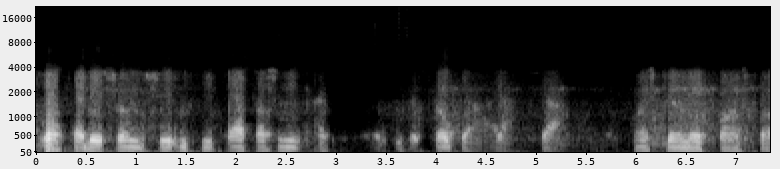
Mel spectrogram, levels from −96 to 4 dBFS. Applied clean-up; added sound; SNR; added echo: neural mask model Resemble Enhance denoiser.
